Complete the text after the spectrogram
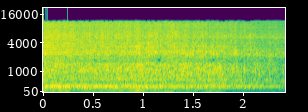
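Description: A toilet flushes with a loud, steady rush of water that fills the whole moment, then eases slightly toward the end. No voices are heard.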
